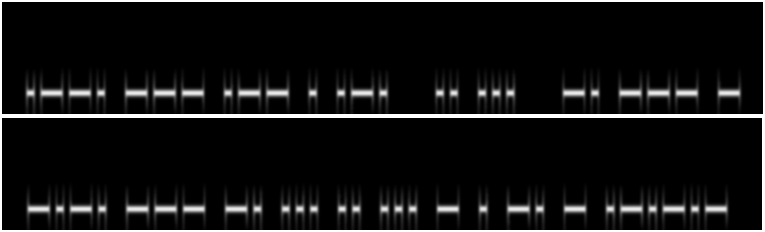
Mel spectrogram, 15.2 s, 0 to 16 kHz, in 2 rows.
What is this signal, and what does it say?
Morse code, heard as a keyed tone, about 17 wpm, 700 Hz. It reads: POWER IS NOT CONSISTENT.
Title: Sentences from Top 1500 Words 17wpm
